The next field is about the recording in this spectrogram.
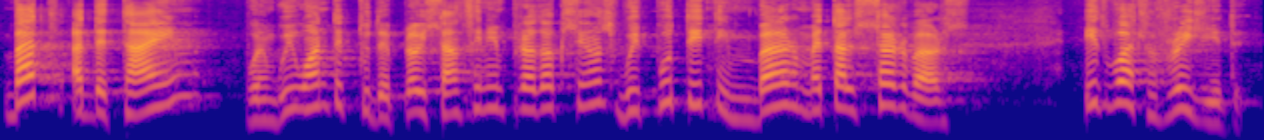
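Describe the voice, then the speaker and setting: A middle-aged man from Spain with a Spanish accent, giving a lively conference talk on a large stage with a headset mic. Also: sits high, normal speed. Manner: lively, conversational, gesturing while walking the stage. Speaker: conference speaker.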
